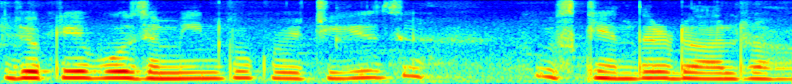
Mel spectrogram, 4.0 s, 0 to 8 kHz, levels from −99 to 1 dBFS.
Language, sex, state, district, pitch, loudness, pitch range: Hindi, female, Delhi, New Delhi, 225 Hz, -17 LUFS, 210-235 Hz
